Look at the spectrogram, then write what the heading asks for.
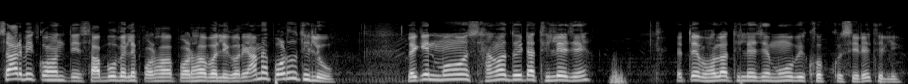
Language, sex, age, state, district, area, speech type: Odia, male, 18-30, Odisha, Kalahandi, rural, spontaneous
